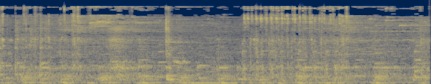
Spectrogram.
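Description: Electronic game music from a Huff N' More Puff video slot machine, a busy run of short notes over a steady low bass.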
